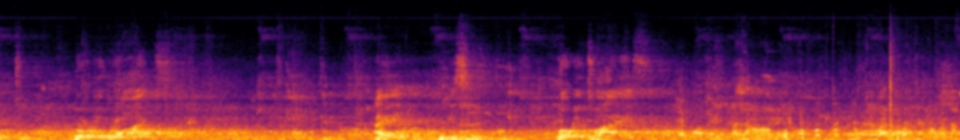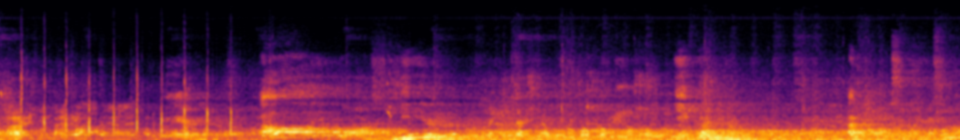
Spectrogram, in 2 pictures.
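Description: Many people talk and call out across a large echoing hall.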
